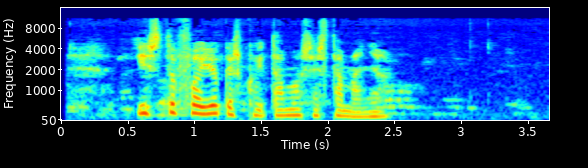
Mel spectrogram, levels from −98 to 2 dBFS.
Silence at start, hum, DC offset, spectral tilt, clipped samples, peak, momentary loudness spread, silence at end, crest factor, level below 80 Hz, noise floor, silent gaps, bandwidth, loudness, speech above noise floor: 0.05 s; none; under 0.1%; -4 dB/octave; under 0.1%; -6 dBFS; 17 LU; 1.05 s; 20 dB; -62 dBFS; -55 dBFS; none; 11.5 kHz; -22 LUFS; 33 dB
